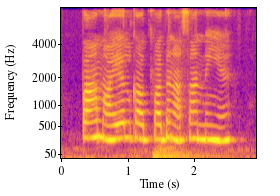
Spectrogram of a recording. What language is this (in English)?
Hindi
